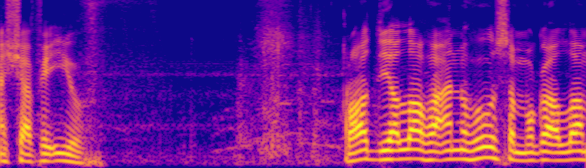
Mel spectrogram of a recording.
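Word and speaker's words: الشافعي: Badal jadi pengganti ya makanya bacanya as-syafi'i uh rodhiyallohu Anhu semoga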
